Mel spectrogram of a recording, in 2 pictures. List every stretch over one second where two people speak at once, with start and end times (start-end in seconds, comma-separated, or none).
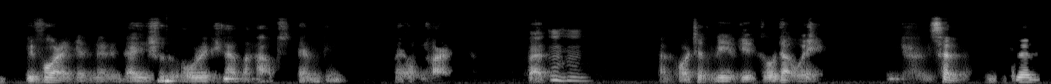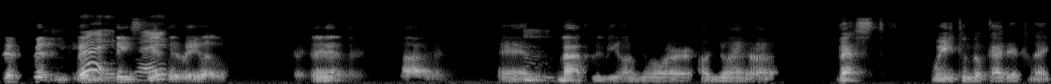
11.0-12.3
